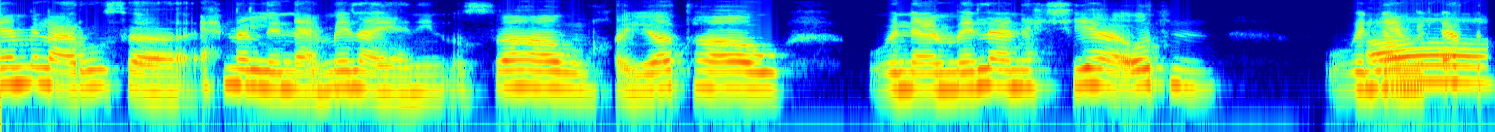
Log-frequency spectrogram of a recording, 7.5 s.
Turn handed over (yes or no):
no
